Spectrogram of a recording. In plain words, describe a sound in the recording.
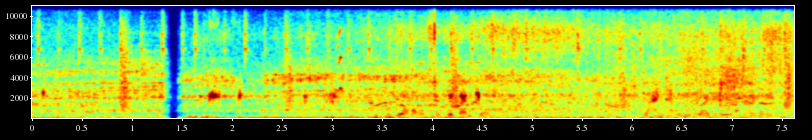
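A boat engine chugs steadily nearby.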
